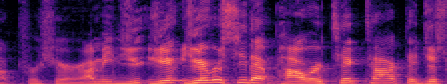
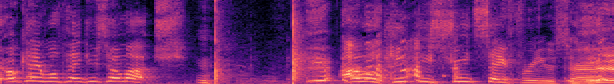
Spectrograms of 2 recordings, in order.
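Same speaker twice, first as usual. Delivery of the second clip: overly polite; 9 semitones higher, 4 dB louder than usual. Retold or imitated. Mock polite to the cop.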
